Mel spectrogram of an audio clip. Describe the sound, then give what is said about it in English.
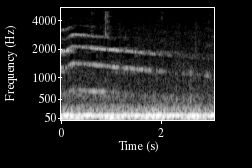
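An emergency siren with an odd, unfamiliar tone wails steadily, its pitch sliding slowly downward over a heavy low rumble, continuous with no voices. “I've never heard a siren that sounded like that.”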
